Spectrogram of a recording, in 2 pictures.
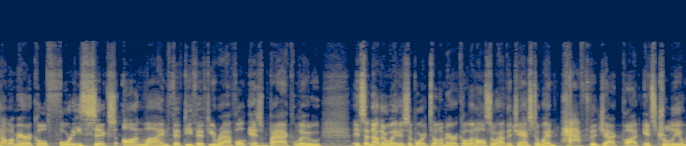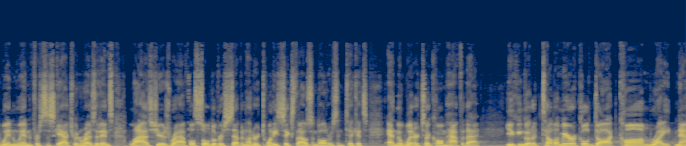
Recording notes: Live from Grey Eagle Resort and Casino in Calgary, Alberta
